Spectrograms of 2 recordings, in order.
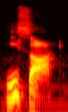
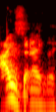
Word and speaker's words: Isaac: we all learned that bunga's first name is pronounced he sock and not Isaac and literally you know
